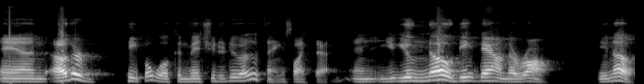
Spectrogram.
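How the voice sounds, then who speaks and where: A man with a fairly high pitch talks at a moderate pace with lively intonation. His loudness swings widely against a quiet background. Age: 30s. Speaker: pastor; preacher. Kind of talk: sermon. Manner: halting. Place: home room.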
